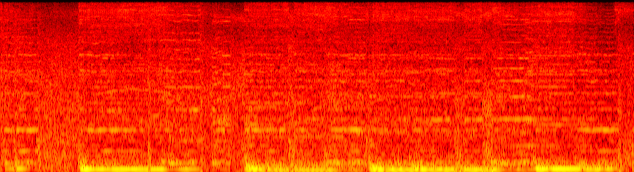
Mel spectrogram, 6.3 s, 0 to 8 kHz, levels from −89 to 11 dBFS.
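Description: Sound chopped by the voice detector, 0.02–0.78 s: the sound breaks up repeatedly, with about 440 ms replaced by comfort noise. The likely cause is the sender's detector toggling transmission on and off.

Sound dropped by the voice detector, 1.48 s: a 20 ms slice gives way to steady comfort noise, likely because the detector briefly took the sound for background and stopped sending.

Sound chopped by the voice detector, 2.00–2.44 s: the sound turns choppy again, with about 260 ms swapped for synthetic fill. This likely comes from the same on-off switching.

Sound dropped by the voice detector, 2.88–2.94 s, 3.24 s and 3.66 s: short gaps of 60 ms, 20 ms and 20 ms are filled with comfort noise. The likely cause is the detector cutting transmission on quieter moments.

Sound chopped by the voice detector, 4.54–4.92 s: about 200 ms is replaced in fragments. This is likely the detector toggling once more.

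Sound dropped by the voice detector, 6.18–6.32 s: 140 ms is lost to steady comfort noise, likely because the detector judged the tail as background.

Throughout, the G.722 call path at 64 kbps carries nothing above 8 kHz.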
